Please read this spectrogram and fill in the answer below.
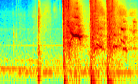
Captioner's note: suspenseful music; object thuds; gun bangs; Lada gasping; Phil laughing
